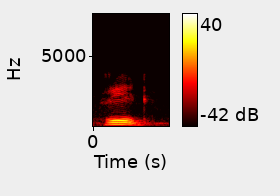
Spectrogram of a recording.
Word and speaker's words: red: RED रेड। इसके बीच में क्या है, ई है। इसका उच्चारण क्या हो रहा है, ए हो रहा है, RAD रेड।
